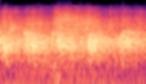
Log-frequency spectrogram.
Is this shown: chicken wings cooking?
no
